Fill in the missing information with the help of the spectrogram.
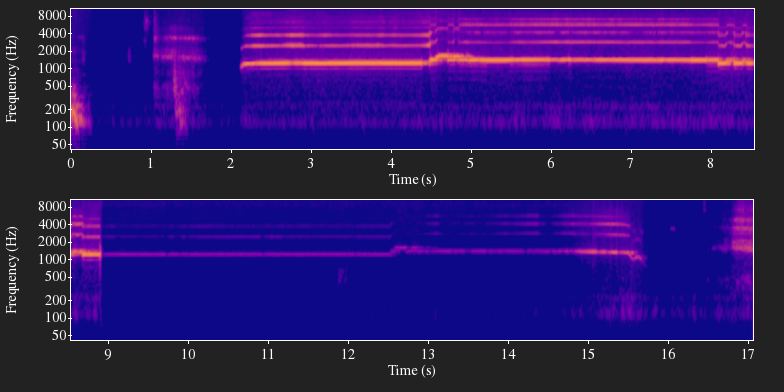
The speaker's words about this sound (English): So everyone wants to just sit up straight and feel your breath. And I'll bring in my bone whistle.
